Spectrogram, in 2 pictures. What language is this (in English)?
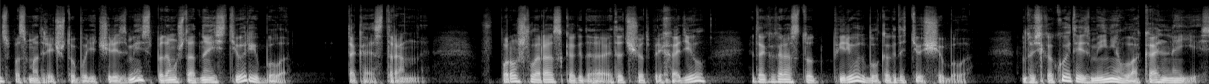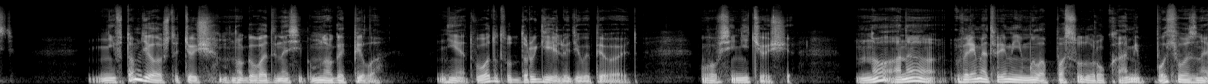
Russian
